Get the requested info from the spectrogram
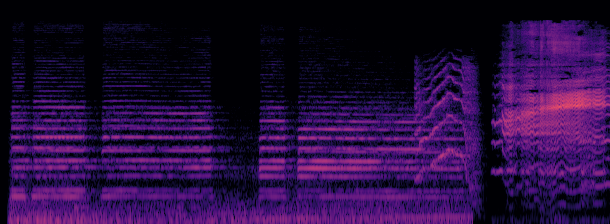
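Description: A car horn honking in several long, steady blasts of uneven length over a low engine hum. Near the end comes a short rising squeal, then about a second of noisy, wavering sound.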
